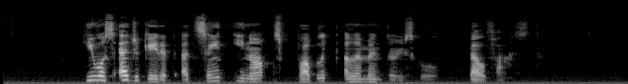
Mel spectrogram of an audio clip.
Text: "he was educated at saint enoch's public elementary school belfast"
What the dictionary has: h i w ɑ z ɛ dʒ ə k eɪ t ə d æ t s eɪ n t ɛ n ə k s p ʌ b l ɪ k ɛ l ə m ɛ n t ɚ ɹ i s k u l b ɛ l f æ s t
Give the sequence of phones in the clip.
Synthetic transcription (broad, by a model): h i w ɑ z ɛ dʒ ə k eɪ t ə d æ t s eɪ n t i n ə k s p ʌ b l ɪ k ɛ l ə m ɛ n t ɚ ɹ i s k u l b ɛ l f æ s t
